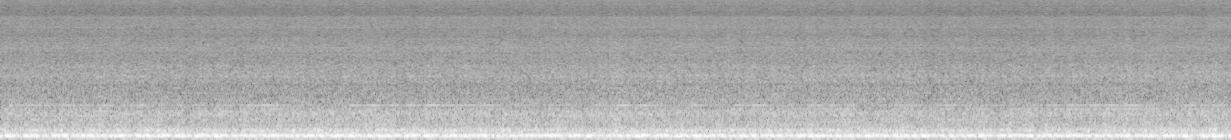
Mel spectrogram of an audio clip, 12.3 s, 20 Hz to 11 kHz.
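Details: 1969 Corvette with rebuilt Rochester Quadrajet 7029202 (fuel bowl had been eaten by left-in ethanol fuel, cleaned up), first start after rebuild: steady, even low V8 rumble with no misses, knocks or hiss; normal healthy idle.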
